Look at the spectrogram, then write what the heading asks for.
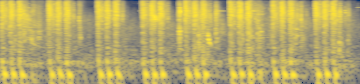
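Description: Rapid automatic rifle fire in a video game, loud and close, bursts of sharp shots rattling in quick rhythm with brief gaps between strings, no talking over it.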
